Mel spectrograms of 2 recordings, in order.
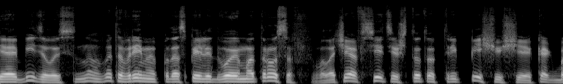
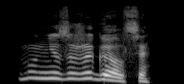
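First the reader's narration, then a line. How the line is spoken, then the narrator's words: Babbling, faltering. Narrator (Russian): пролепетала Джеди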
